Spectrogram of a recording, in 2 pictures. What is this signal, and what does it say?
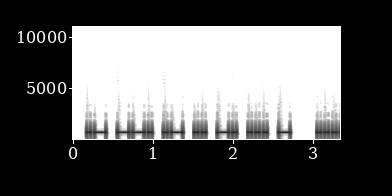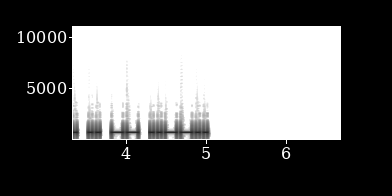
Morse code, heard as a keyed tone, about 25 wpm, 700 Hz. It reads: AGAINST HIM?
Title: Sentences from Top 1000 Words 25wpm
